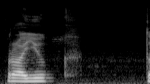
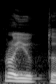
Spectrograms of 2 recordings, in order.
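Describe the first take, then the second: First: প্রযুক্ত split as "proyuk", pause, "to"; broken into parts. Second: Said in the usual way. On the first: Shown as a demonstration. Teacher breaks up the word for learners, প্রযুক্ত in two separated parts. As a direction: stretch প্রযুক্ত and break it before the final "to". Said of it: "এই জায়গাটাকে এত না ভাঙিয়ে". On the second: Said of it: "না ভাঙিয়ে এভাবেও লিখতে পারি".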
